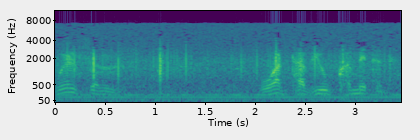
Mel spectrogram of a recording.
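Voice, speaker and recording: An actor playing a commanding, scheming hypnotist professor with a deliberate, menacing manner in 1930s radio drama style. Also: male voice, fairly low pitch, flat delivery. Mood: alarmed, commanding. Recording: muffled, noisy 1930s radio recording.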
